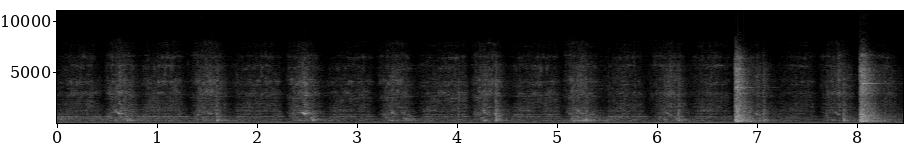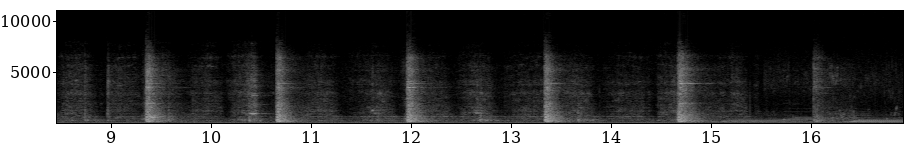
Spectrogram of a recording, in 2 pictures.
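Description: Blacksmith's hammer blows on metal at an anvil, in a steady working rhythm. Lighter blows at first; from about seven seconds in, heavy blows come roughly every second and a quarter, with lighter taps between them.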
